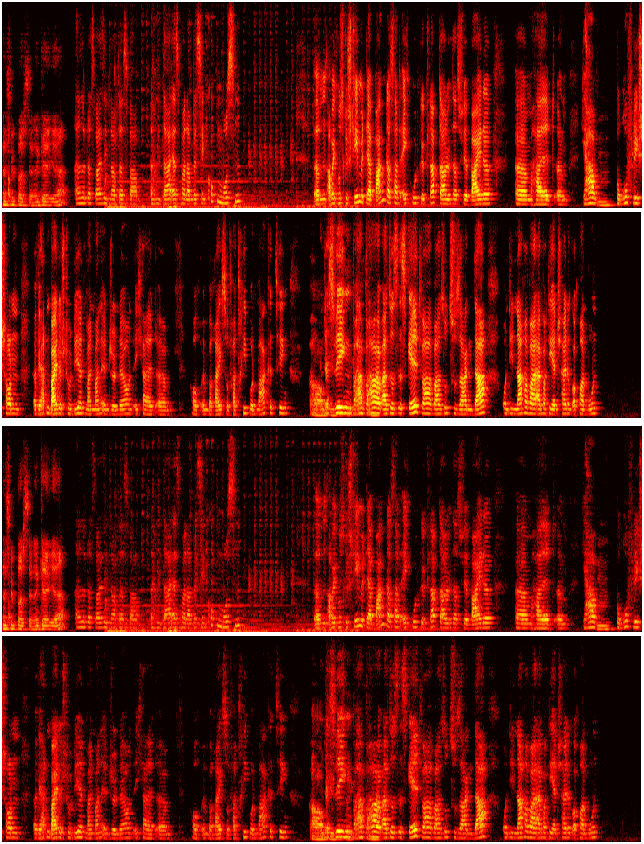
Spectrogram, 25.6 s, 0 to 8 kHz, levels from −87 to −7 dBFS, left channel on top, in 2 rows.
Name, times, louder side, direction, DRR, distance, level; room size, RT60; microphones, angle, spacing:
voice 1, 0.0-1.2 11.9-12.1 19.0-19.8 20.1-20.3, right 2 dB, 80° right, 5 dB, 0.9 m, -39 dB
voice 2, 1.4-4.8 5.9-10.0 10.3-11.3 11.6-11.9 12.3-16.2 16.6-18.6 18.9-24.7, left 6 dB, 55° left, 9 dB, 0.4 m, -33 dB
sound 1, 2.0-9.4, equal, 20° left, 1.7 m, -48 dB
4.0 x 2.6 x 3.1 m, 0.31 s
head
